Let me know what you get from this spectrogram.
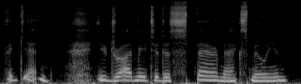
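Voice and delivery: high-pitched anguished heroine; despairing Valentine. Acted. Valentine driven to despair by Maximilian, anguished. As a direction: reproach him high, in despair.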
